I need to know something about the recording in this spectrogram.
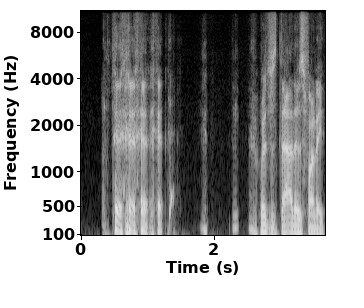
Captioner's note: both laughing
